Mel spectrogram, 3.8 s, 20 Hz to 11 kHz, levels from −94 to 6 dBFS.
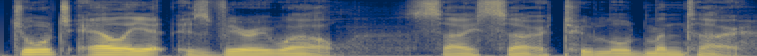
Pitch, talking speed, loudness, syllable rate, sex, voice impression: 100 Hz, 160 wpm, -17 LUFS, 4.3 syllables/s, male, very masculine, very adult-like, slightly thick, cool, slightly intellectual, slightly calm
